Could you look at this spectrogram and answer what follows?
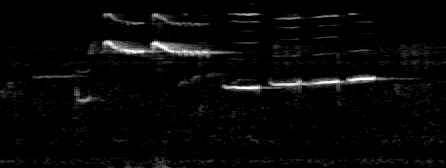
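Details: Brown-chested jungle flycatcher of the Bali type, used as a lure to provoke rival birds: a brief click burst, then a high whistled phrase stepping down into long, level, slightly rising whistles.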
